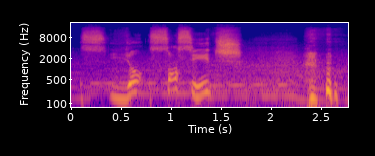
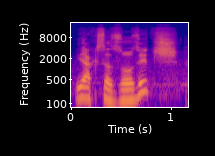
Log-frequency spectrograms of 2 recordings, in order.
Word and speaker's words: Jaksa Zosic: So if we look further up the grid, we have sausage. that was a bit too Britishly pronounced because it is Jaksa Zosic.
